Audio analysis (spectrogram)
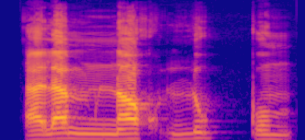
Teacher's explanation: قاف کی آواز کو بالکل ختم کر کے صرف ایک کاف مشدد سے پڑھیں، یعنی اس طرح الم نخلقکم، اس کو ادغام تام کہتے ہیں۔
